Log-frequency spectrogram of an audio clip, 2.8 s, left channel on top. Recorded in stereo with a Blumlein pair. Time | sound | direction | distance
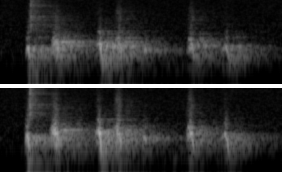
0.2 | a whoosh | 45° right | 1.7 m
